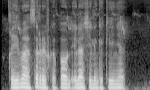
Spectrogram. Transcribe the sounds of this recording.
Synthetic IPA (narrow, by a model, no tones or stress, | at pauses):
qiːmasɐrːɪfkapawnʔɪ̰laʃɪlɪŋkakiɲa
